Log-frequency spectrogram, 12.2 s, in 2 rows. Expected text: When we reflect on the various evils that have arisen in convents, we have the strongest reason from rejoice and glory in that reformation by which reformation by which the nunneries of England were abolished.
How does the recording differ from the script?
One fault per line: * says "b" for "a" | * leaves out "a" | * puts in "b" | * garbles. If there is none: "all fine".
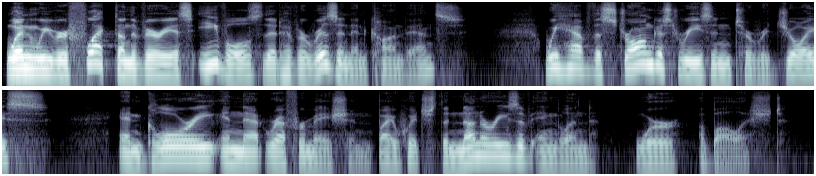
* says "to" for "from"
* leaves out "reformation by which"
